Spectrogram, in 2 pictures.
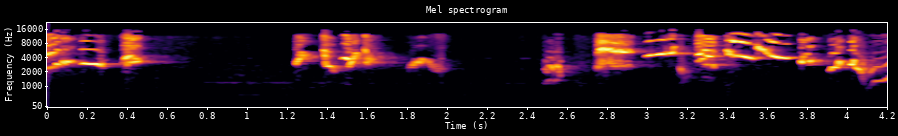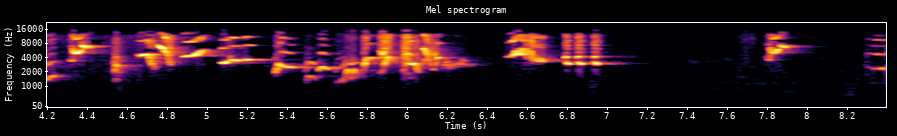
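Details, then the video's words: Kacer (Oriental magpie-robin) lure song meant to provoke singing and tail-opening: bursts of bright, high whistles, downslurred sweeps and quick chirps, separated by short silences, ending with scattered single notes. "Pancingan KACER agar GACOR dan EMOSI BUKA EKOR"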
